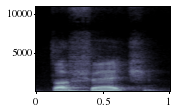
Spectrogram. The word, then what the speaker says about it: Tofete: Tofete é uma palavra aramaica que significa fogueira, fogão ou lareira, e era pronunciada com as vogais da palavra hebraica bochete, que significa vergonha.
